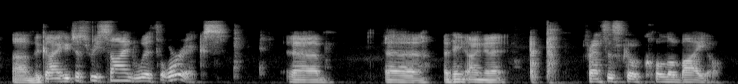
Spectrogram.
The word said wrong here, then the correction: Caraballo: Caraballo. Let's get his name right.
